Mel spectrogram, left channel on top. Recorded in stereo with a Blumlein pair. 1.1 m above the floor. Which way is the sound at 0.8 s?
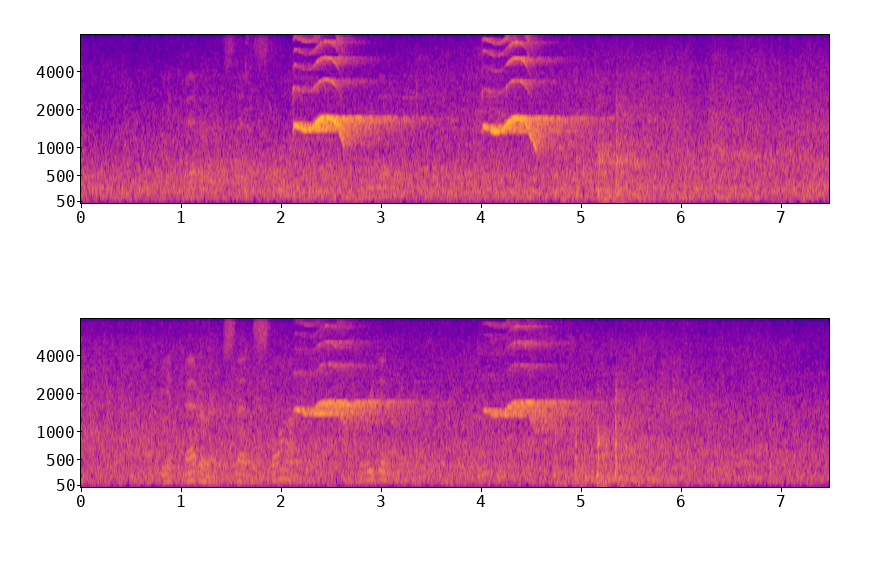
65° right.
